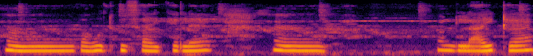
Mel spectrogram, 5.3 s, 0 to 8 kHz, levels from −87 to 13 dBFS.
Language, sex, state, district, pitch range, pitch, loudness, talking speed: Hindi, female, Chhattisgarh, Sukma, 195-210 Hz, 205 Hz, -14 LUFS, 100 wpm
